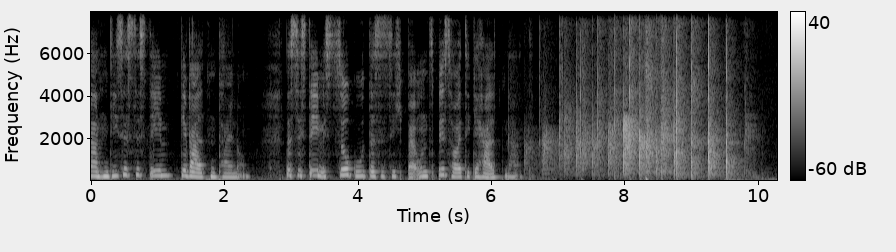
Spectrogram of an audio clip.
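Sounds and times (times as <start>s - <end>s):
speech: 0.1s - 6.9s
applause: 6.5s - 10.1s.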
